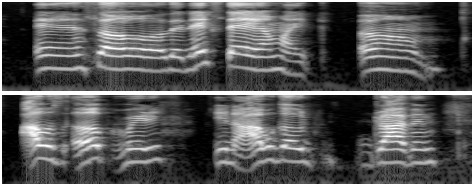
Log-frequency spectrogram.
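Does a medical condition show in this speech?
Yes: cerebral palsy; present since birth.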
